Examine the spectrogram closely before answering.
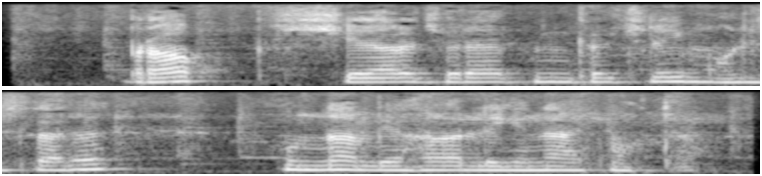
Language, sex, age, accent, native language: Uzbek, male, 19-29, Andijon, Uzbek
